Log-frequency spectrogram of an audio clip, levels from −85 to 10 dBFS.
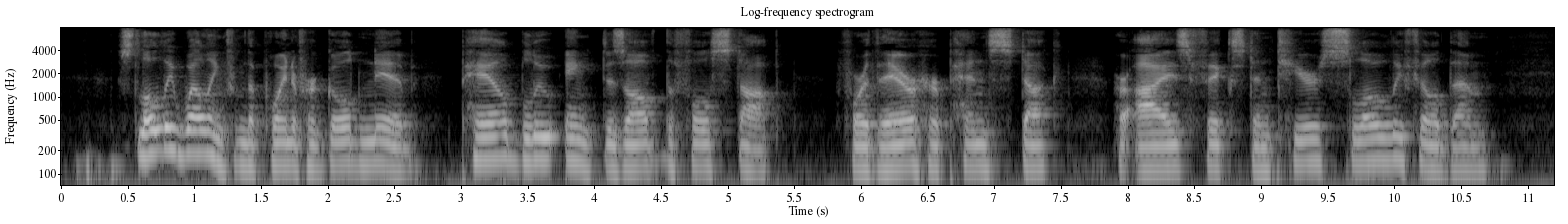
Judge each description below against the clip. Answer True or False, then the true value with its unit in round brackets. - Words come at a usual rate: True (155 wpm)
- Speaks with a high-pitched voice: False (125 Hz)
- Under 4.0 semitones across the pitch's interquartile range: True (3.0 semitones)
